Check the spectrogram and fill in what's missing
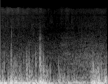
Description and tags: wind windy storm
windy, wind, storm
